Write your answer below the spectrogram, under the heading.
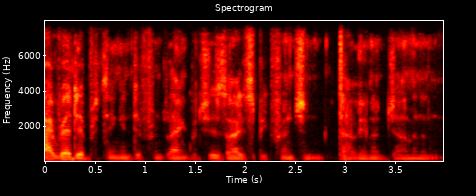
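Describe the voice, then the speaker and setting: A man speaks with an RP accent. His pace is fairly quick. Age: 60s. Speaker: mystic and author. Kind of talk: interview conversation. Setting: recorded conversation in Toronto. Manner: animated.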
